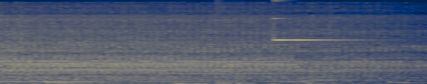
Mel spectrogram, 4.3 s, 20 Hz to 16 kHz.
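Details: Peugeot 207 Le Mans 1.6 THP first start at auction yard, running on two cylinders with fault codes P0087, P0772, P1336, P1338, P1340: uneven lumpy idle, harsh thin exhaust; engine misfire.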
